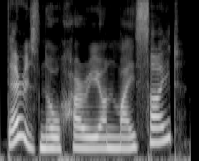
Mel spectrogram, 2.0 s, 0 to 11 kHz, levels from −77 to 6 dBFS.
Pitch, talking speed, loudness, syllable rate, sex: 225 Hz, 210 wpm, -15 LUFS, 5.1 syllables/s, female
